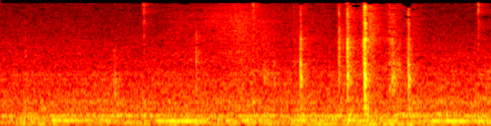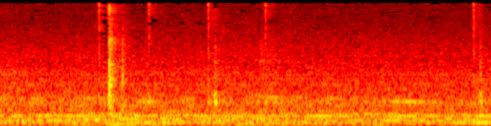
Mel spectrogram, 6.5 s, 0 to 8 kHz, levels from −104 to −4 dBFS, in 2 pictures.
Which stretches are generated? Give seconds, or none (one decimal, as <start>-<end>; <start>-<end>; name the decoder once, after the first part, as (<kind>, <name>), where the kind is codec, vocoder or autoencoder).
none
